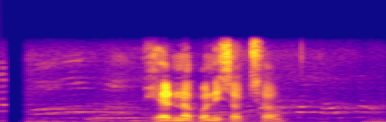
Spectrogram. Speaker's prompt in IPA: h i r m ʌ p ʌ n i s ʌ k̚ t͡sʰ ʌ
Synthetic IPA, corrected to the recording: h e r n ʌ p ʌ n i s ʌ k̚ t͡sʰ ʌ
